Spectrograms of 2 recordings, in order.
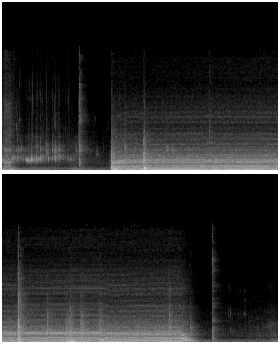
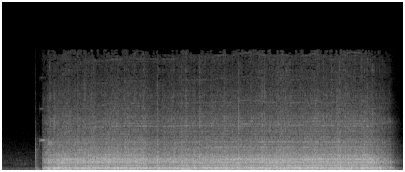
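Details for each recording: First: DeLonghi ECAM bean-to-cup coffee machine after cleaning a sticking brew unit that had made loud cracking noises; steady even motor hum for about five seconds with no knocking, brew unit now moving normally. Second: DeLonghi ECAM coffee machine whose brew group sticks and won't come out: the brew unit drive whirs, creaks and grinds for five seconds, laboring against the stiff brew group; coffee comes out very thin.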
